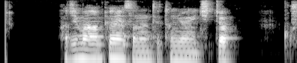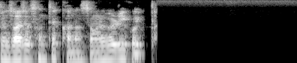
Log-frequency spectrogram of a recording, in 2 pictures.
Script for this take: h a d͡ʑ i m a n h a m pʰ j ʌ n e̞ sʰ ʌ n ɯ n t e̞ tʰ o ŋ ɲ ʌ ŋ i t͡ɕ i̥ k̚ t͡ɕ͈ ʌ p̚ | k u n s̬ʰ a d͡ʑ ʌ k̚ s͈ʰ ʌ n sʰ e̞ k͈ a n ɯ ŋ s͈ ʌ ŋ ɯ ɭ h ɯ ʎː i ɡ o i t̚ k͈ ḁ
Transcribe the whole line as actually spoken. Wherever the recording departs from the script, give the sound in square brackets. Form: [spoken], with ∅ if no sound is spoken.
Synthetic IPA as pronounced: h a d͡ʑ i m a n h a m pʰ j ʌ n e̞ sʰ ʌ n ɯ n t e̞ tʰ o ŋ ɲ ʌ ŋ i t͡ɕ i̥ k̚ t͡ɕ͈ ʌ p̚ | k u n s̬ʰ a d͡ʑ ʌ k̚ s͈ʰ ʌ n [tʰ] e̞ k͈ a n ɯ ŋ s͈ ʌ ŋ ɯ ɭ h ɯ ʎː i ɡ o i t̚ [t͈] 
